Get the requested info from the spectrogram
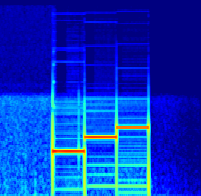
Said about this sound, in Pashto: ټلیفون قطع شوی دی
